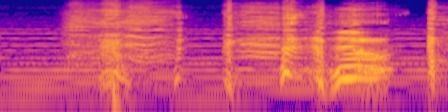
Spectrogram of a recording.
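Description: A man coughs in agitation, a performed sequence of several harsh, strained bursts mixed with throaty, voiced rasps. The bursts come in uneven clusters separated by short gaps.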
